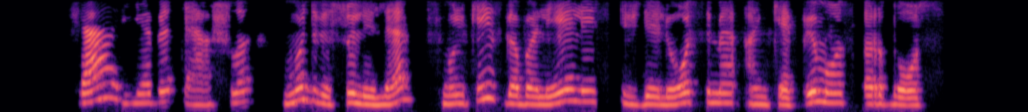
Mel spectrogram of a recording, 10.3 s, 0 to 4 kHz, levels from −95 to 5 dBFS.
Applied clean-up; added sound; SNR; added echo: neural mask model Resemble Enhance denoiser.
